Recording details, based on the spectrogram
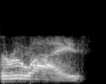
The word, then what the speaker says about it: Ruiz: I believe it's Ruiz. I had to check myself. I'm with you. I'm pretty certain it's Ruiz.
